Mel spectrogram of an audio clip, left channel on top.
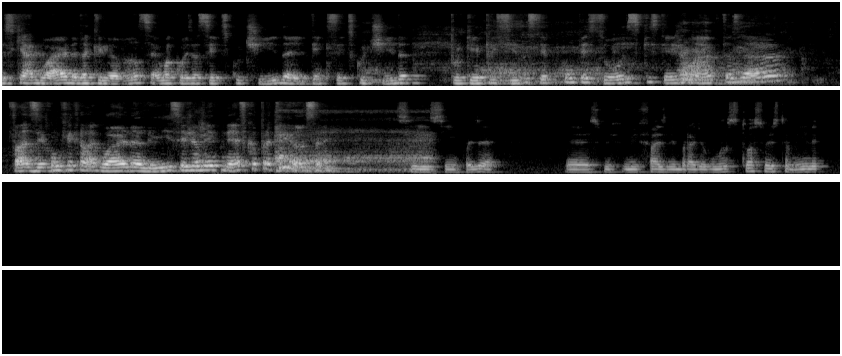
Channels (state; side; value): silent; right; digital silence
